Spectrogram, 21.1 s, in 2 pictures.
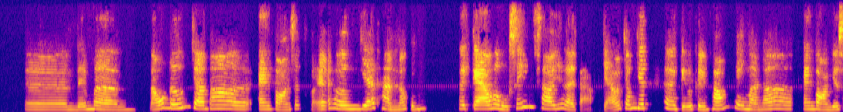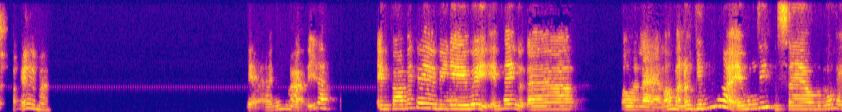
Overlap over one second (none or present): none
